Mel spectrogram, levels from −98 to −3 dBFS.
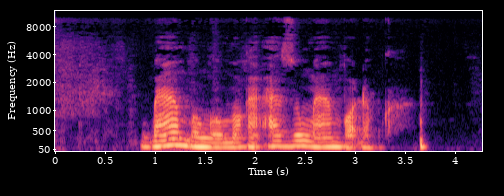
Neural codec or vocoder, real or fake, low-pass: none; real; 9.9 kHz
